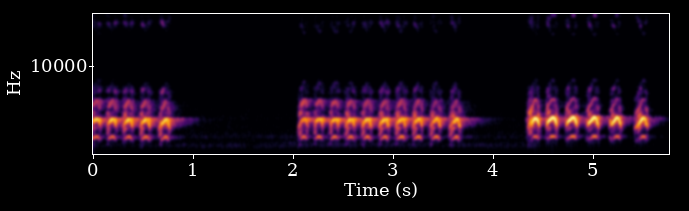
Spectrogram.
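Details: Common kestrel, European and Jura bird recording: repeated volleys of high, strident kee-kee-kee calls, roughly five, ten and six notes per volley, delivered fast and evenly with brief pauses between. Nothing else audible.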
